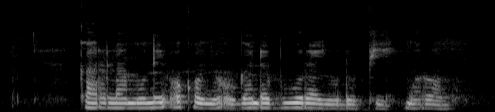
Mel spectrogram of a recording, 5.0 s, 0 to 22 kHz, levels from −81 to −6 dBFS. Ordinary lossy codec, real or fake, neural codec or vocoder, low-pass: none; fake; codec, 44.1 kHz, 7.8 kbps, Pupu-Codec; none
